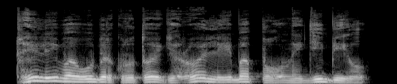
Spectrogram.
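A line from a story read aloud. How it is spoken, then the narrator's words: Man breathing out words. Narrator (Russian): выдохнул мужик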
